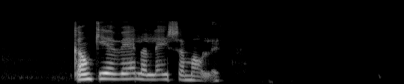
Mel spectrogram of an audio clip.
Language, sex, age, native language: Icelandic, female, 20-29, Icelandic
